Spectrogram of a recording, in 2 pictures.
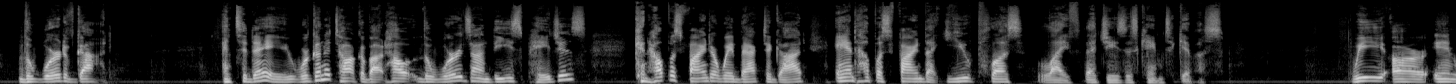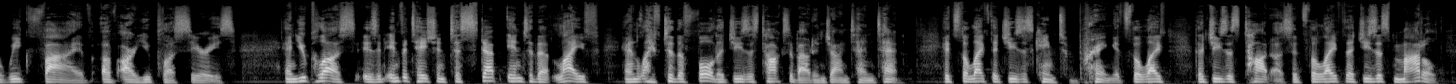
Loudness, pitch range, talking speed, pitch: -18 LUFS, 120-140 Hz, 200 wpm, 125 Hz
